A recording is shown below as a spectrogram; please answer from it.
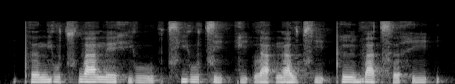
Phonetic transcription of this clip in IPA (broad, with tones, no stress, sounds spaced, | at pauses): pʰ ə˧ n̪ j u˧ t͡sʰ w a˦ n̪ e˧ h j u˨˩ | t͡sʰ j u˧ t͡s i˨ ʔ k i˨ ʔ l a˦ ʔ n̪ a˦ w t͡sʰ i˨ ʔ pʰ ĩ˦ b w a˥˧ t͡sʰ ə˨˩ h i˦ ʔ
